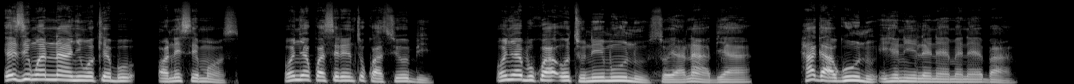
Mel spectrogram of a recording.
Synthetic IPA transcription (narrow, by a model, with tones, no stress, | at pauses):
e˦zi˦ŋʷa˦n̩˦na˦˨ɲɪ˦ŋʷe˦ke˦bʊ˨ | ɔ˨nɪ˦sɪ˦mɔ̰˨s | o˦ɲe˦kʷa˦sɪ˦ɾɪ˦n̩˦tʊ˦kʷa˨si˨˦o˦bḭ˨ | o˦ɲe˦bu˨kʷa˦o˦tu˨ni˦m˦u˦nu˨so˨ja˨na˦˨a˨bja˦ | ha˦ɡa˨ɡʷu˦nu˨ʔi˦ɦe˦niː˦le˦ne˨me˦ne˦ba̰ː˦˨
